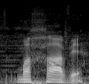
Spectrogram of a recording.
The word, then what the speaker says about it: Mojave: Господи, как мне это слово, научусь произносить или нет? – Нет, Mojave.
